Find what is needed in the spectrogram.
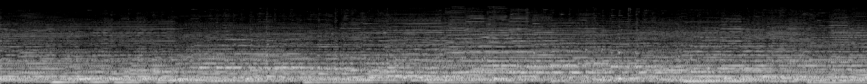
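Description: Solo domra playing with a Russian folk-instrument orchestra of plucked domras, bowed violins and keyboard gusli, a steady, full ensemble sound.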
